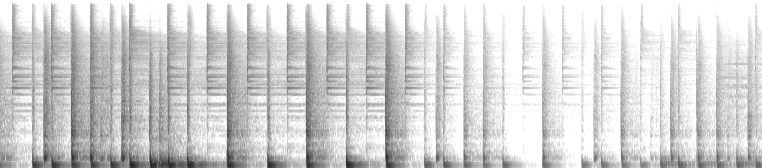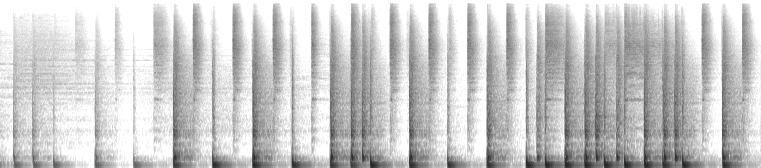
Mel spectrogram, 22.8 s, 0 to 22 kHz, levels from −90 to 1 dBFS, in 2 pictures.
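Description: From 13.44 to 14.10 s the music gets zipper noise: a roughly 20 dB level move made in 1 dB steps, around 40 a second, each ticking audibly.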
